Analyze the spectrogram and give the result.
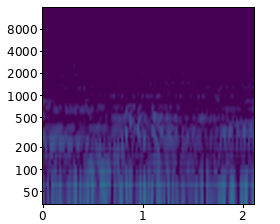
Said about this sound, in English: So the pigeons peck through the breadcrumbs and pop the balloon and scare the shit out of themselves.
